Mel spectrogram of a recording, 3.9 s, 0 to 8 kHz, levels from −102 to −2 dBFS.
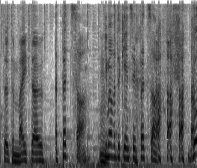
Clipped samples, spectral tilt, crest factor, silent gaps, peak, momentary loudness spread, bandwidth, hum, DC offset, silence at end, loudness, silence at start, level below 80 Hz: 1%; -5.5 dB/octave; 10 dB; none; 0 dBFS; 4 LU; 8 kHz; none; under 0.1%; 0 s; -11 LUFS; 0 s; -26 dBFS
